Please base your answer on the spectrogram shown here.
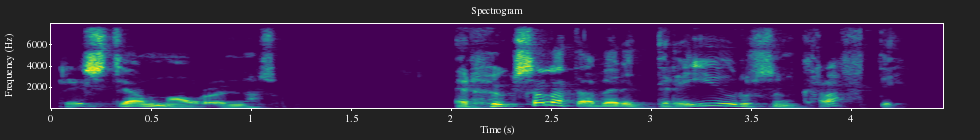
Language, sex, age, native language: Icelandic, male, 40-49, Icelandic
